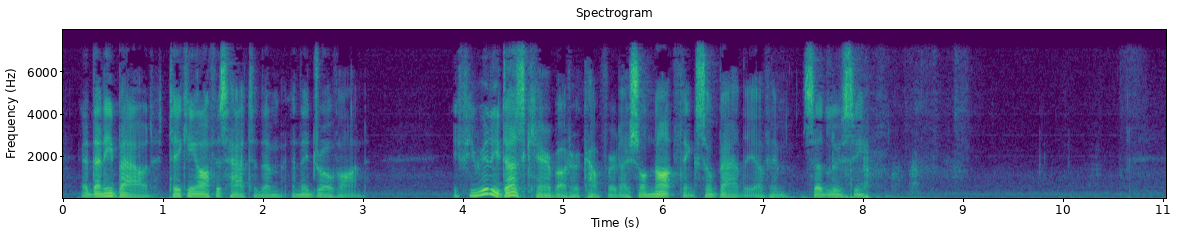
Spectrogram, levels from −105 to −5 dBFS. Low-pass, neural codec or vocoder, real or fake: 7.2 kHz; none; real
